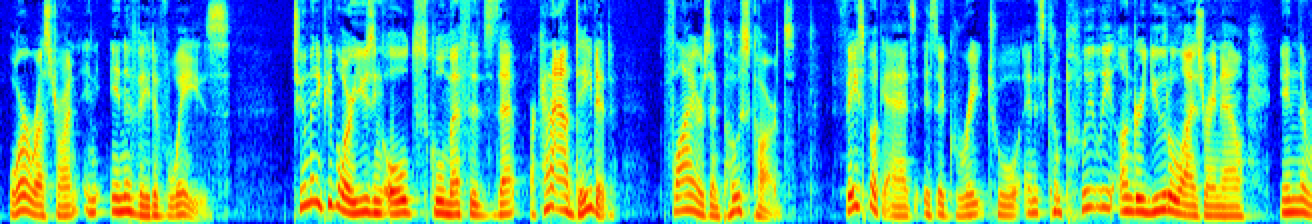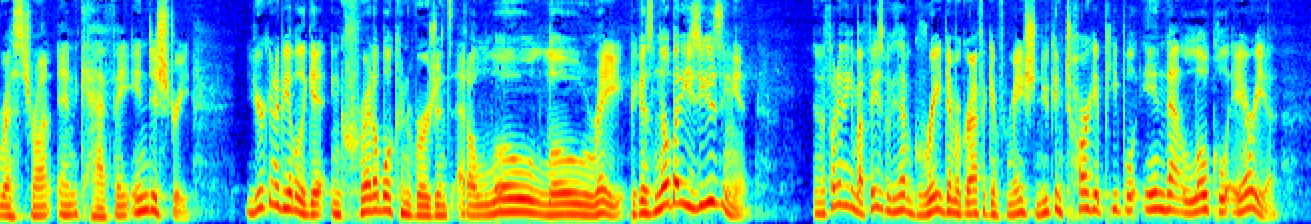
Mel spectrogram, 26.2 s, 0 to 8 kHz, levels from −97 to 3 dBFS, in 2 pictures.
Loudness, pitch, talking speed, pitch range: -15 LUFS, 160 Hz, 180 wpm, 135-190 Hz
